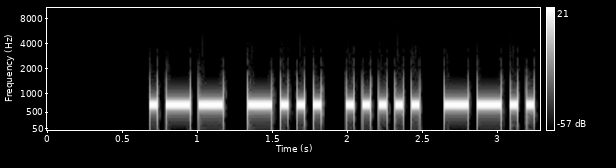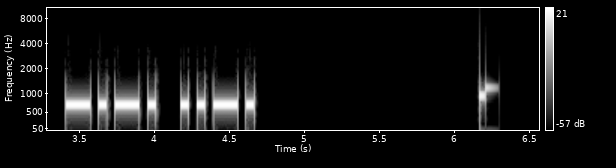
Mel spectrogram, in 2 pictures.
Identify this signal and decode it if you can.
Morse code, heard as a keyed tone, about 22 wpm, 700 Hz. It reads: WB5ZCF
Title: USA Call Signs Repeated 3x 22wpm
